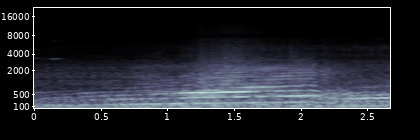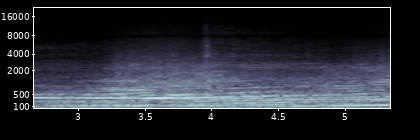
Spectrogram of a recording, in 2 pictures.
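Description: A motorcycle engine revs up loudly and rises in pitch.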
